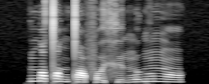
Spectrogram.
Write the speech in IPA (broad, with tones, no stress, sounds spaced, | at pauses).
n ə˥ tˤ u˨ n tˤ ɤ˩ f ɤ˩ xʲ o˩ ŋ ɤ˥ ɡ õ˥ ŋ ɔ̃˨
